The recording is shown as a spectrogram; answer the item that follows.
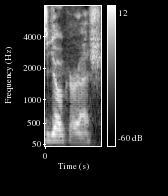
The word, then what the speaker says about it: Gyökeres: You mean Goikers? I have literally never heard it pronounced that way. Gyökeres? It is. I've only seen it written. It is pronounced Gyökeres.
